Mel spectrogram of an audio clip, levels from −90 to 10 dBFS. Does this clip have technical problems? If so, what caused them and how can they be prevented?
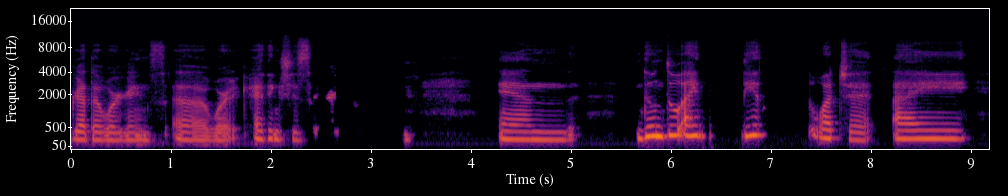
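Yes, there are two kinds of fault, both just before "watch it I" in this speech.

First, a short stall from a late packet at 6.31 to 6.39 s. A packet wasn't there when it was due, so the jitter buffer ran dry and the receiver held the last bit of sound for about 60 ms until it showed up, then carried on from the same spot. Nothing's lost, it just drags with a faint buzzy hold. A slightly deeper or adaptive jitter buffer would absorb a delay that small.

Then right on its heels comes a call audio freeze at 6.39 to 6.72 s, and a second one at 6.92 to 7.39 s. The likely cause is packets getting held up in the network long enough to empty the buffer completely. The receiver stretches the last sound into a fading buzz that drops to silence, about 130 ms of it in the first freeze and 120 ms in the second, then resumes where it stopped. That puts roughly 310 ms and 450 ms of extra gap into the audio without dropping any of it. 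Prioritising the voice traffic with QoS, or moving off a congested or flaky link such as busy Wi-Fi, would stop packets bunching up like this.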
